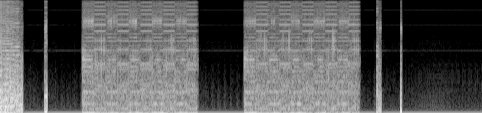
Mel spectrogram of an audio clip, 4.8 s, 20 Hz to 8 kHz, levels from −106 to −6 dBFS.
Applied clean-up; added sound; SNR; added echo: neural separator model SepFormer DNS4.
